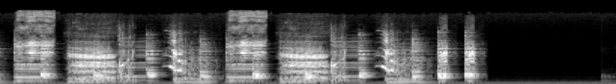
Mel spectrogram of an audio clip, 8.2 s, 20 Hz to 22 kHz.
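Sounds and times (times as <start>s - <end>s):
cow mooing: 0.2s - 5.4s
pig oinking: 0.2s - 5.4s
farm animal calls: 0.2s - 6.4s.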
